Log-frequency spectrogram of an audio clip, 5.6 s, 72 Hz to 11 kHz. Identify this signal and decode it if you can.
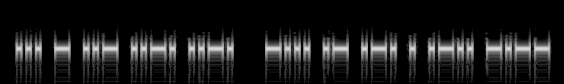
Morse code, heard as a keyed tone, about 25 wpm, 600 Hz. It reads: STUFF BARELY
